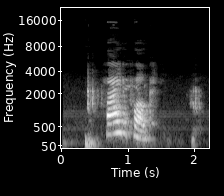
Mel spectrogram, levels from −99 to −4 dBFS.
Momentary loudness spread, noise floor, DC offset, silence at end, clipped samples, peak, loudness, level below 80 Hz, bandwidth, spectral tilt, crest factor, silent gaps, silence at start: 17 LU; -45 dBFS; under 0.1%; 0.25 s; under 0.1%; -2 dBFS; -15 LUFS; -46 dBFS; 5.4 kHz; -7.5 dB/octave; 16 dB; none; 0.35 s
